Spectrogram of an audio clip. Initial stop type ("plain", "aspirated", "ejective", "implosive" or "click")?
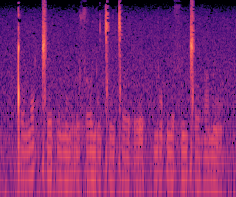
click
